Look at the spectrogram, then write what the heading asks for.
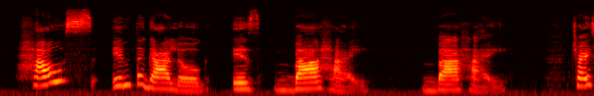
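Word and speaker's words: bahay: You might notice that the spelling is a y at the end. So it looks like bahi, but it's pronounced bahigh. That ay combination is bahigh. Bahai.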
